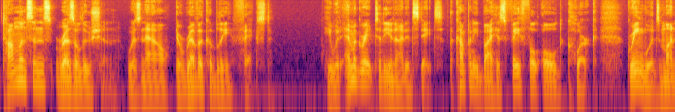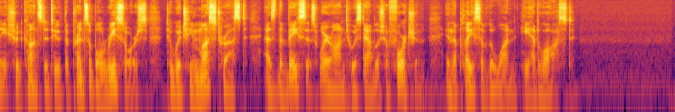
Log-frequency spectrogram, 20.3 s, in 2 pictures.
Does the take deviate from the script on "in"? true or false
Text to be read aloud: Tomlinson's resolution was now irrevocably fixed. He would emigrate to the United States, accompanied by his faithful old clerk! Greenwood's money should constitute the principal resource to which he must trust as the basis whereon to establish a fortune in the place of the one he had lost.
false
